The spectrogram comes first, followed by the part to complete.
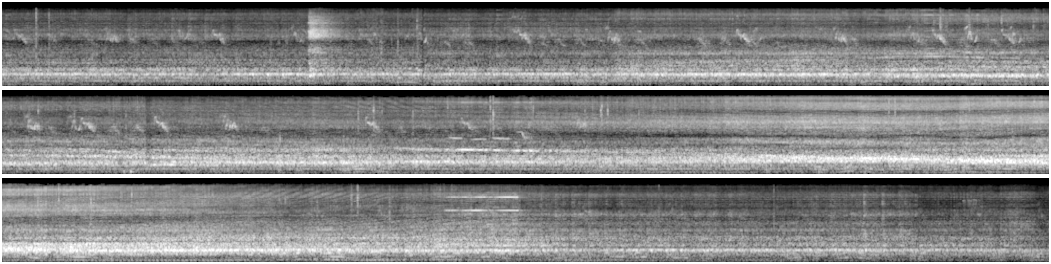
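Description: G-scale model shunting locomotive running along garden-railway track: a steady hum of its electric motor and gearing with faint clicks of the wheels over rail joints and points, growing louder in the second half and dropping off a few seconds before the end.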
